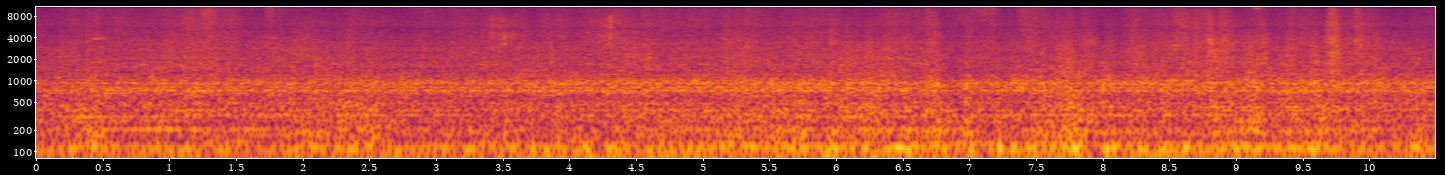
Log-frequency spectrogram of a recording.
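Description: A monorail train in the game Metro Last Light rumbles along with a loud, steady low drone and faint rhythmic clatter, continuous throughout and with no talking.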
